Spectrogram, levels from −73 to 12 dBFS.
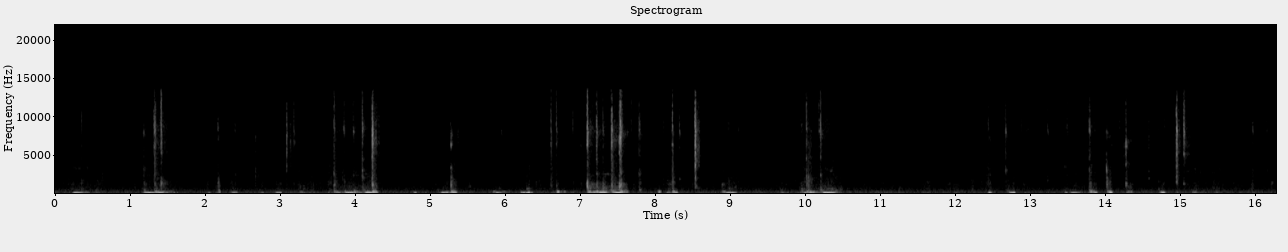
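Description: Nothing technical goes wrong anywhere in this speech recording, so there's nothing to flag.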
